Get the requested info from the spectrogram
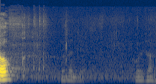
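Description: The end of a man's spoken word through the pulpit microphones, then a pause with faint room tone and a small click about a second in.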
